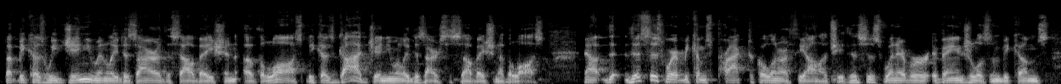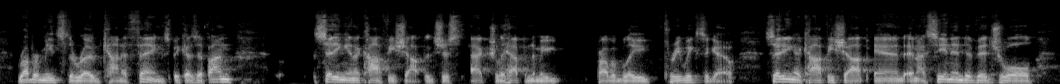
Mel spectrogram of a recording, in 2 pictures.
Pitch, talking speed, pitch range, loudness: 85 Hz, 200 wpm, 85-95 Hz, -22 LUFS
